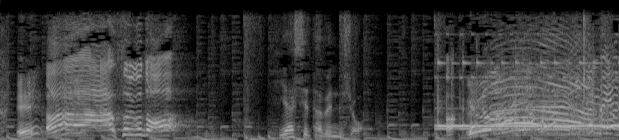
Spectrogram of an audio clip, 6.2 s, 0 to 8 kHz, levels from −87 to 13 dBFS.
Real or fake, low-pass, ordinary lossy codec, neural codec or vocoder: real; 7.2 kHz; none; none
